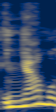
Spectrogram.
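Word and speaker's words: jammo: Nhamo, nhamo, nhamo, nhamo, que parece uma onomatopeia, andiamo, andiamo, andiamo. Tipo, em italiano, né? Mas nhamo é como se fala andiamo em napolitano.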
